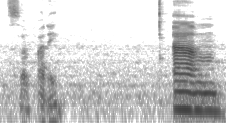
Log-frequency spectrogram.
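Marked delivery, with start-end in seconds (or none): 0.1-0.9 whisper. Real, not acted. Whispered repeat of 124.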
